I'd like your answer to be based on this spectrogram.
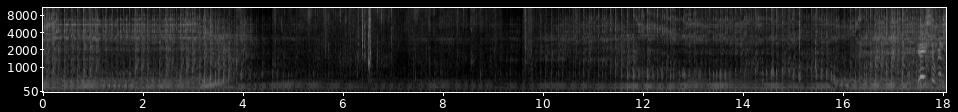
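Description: A chainsaw cutting into a tree, the engine droning at a steady high rev that drops to a lower idle midway and then revs back up. A voice talks over it in places.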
